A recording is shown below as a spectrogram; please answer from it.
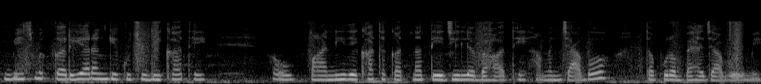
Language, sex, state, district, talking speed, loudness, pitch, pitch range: Chhattisgarhi, female, Chhattisgarh, Raigarh, 190 wpm, -31 LUFS, 215 Hz, 205-235 Hz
